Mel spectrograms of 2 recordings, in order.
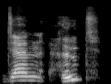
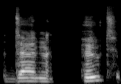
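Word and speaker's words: den Hoedt: to pronounce it, but technically it is pronounced Den Hoot, kind of like an owl.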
